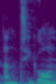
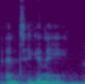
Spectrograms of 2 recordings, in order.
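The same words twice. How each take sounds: First: The name is pronounced in a French way. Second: The name is pronounced in an English way. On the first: Someone else said it this way. "some a lady who's um, French pronounced that Antigone" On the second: This is how the speaker thought it was said. "That's I thought how you pronounce that"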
